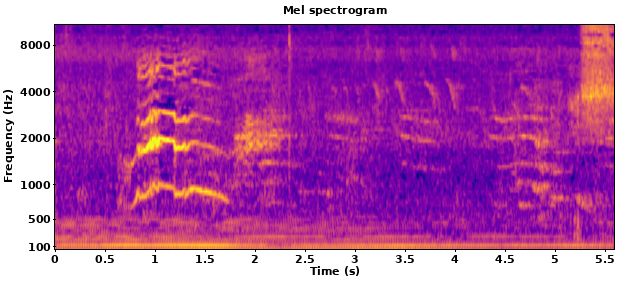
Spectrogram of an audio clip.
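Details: Large-bodied Angora cat giving one drawn-out meow that rises and then slowly falls, with clear harmonics, lasting about a second. A steady low electrical hum runs underneath throughout, with faint rustling afterwards.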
